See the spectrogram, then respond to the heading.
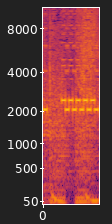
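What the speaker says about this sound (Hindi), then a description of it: "इस वक्त दीदी का फोन।" A telephone ringtone sounds as a single short, steady tone at moderate volume.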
